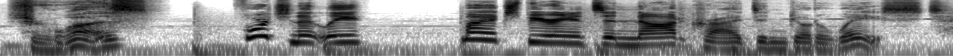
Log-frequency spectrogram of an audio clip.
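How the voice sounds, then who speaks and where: A man's voice: high-pitched, huge pitch swings, normal speed, faint music behind. A man playing a cocky young fighter in a video game, breezy and brash.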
